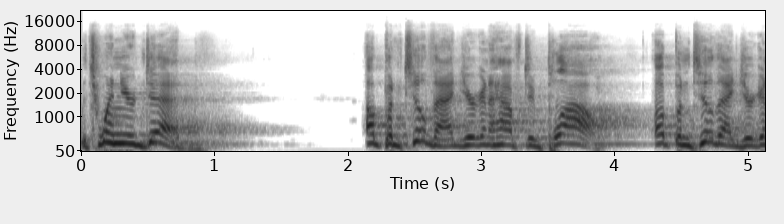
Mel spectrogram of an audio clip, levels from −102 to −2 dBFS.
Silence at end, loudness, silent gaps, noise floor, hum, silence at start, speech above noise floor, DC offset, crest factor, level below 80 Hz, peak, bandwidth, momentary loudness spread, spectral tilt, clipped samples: 0 s; -22 LUFS; none; -82 dBFS; none; 0 s; 60 dB; under 0.1%; 14 dB; -56 dBFS; -10 dBFS; 12.5 kHz; 11 LU; -5 dB/octave; under 0.1%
